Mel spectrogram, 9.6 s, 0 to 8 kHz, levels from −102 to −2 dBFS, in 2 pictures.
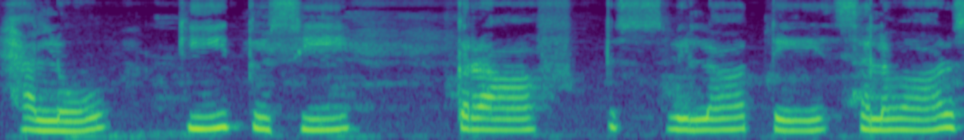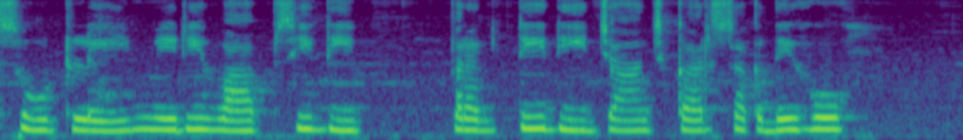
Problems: none marked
